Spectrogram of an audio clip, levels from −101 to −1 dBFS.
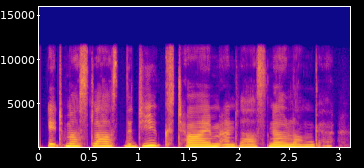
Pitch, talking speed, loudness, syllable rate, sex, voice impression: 220 Hz, 195 wpm, -14 LUFS, 4.3 syllables/s, female, very feminine, slightly young, very thin, relaxed, slightly powerful, bright, slightly hard, clear, fluent, slightly raspy, very cute, intellectual, very refreshing, sincere, very calm, friendly, reassuring, very unique, very elegant, slightly wild, very sweet, slightly lively, kind, slightly intense, modest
